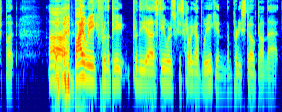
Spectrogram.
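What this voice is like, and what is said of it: Hoarse, strained voice. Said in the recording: “my voice is completely fucked”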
